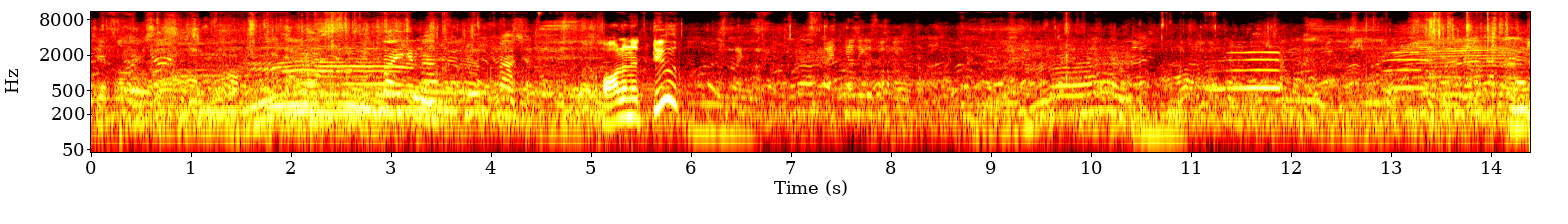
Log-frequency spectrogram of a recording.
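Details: Bulls at the Oqtepa livestock market in Oltinko'l, Andijan, Uzbekistan; drawn-out harmonic moos, one sharper rising call midway, over constant chatter of traders and the busy hum of the market crowd.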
